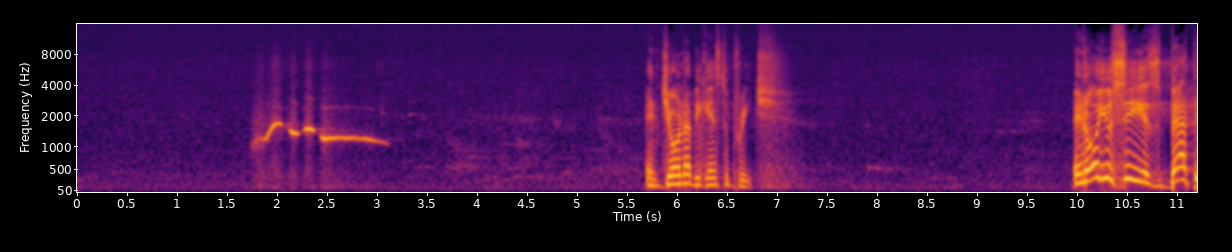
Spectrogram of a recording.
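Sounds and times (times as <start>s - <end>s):
human whistling a single short phrase: 1.8s - 3.2s
speech: 5.7s - 7.1s, 10.0s - 11.1s.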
